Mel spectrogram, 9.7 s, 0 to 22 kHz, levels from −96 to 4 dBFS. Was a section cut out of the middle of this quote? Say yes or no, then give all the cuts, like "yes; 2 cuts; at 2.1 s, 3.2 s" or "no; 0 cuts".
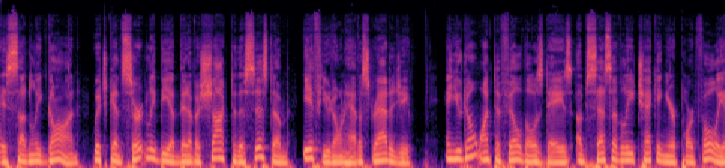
yes; 3 cuts; at 1.2 s, 3.9 s, 5.7 s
